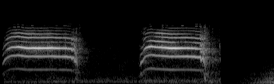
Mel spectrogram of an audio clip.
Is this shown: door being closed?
no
